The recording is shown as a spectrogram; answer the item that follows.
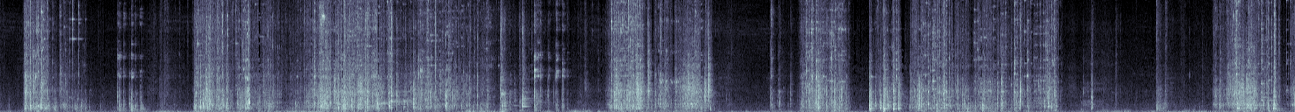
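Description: Gloved hands rummaging through rubbish in a wheelie bin: plastic bags and packaging crinkling and items clinking against each other, in bursts of a few seconds with short pauses between.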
